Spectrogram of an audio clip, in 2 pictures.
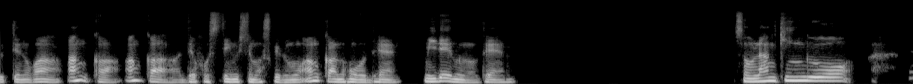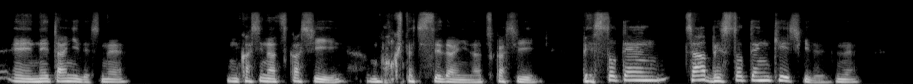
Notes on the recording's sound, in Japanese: ２０２３年１月２５日に開催した ZOOMライブの模様です。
